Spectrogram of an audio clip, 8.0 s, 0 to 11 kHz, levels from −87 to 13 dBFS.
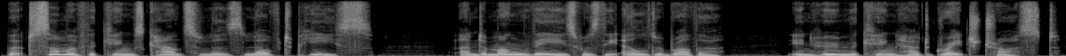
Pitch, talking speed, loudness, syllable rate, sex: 210 Hz, 165 wpm, -18 LUFS, 4.4 syllables/s, female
